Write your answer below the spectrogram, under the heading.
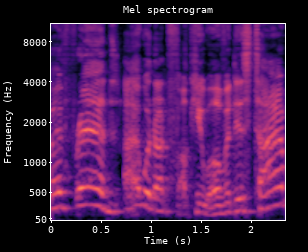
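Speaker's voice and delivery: very high reassuring voice. Imitating what Hondo says every time he shows up: Hondo impression. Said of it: "Hondo is just, every time he, he shows up, he's just like".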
